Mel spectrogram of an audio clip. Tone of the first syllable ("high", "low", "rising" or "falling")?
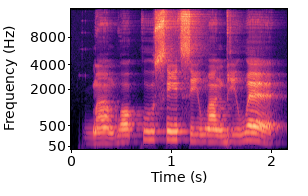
low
